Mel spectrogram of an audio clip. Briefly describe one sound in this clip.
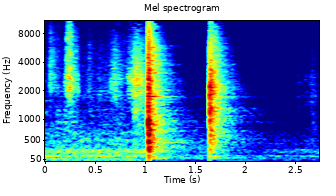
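An egg cracks against a pan's edge.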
